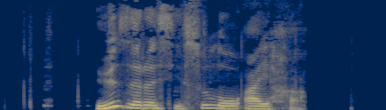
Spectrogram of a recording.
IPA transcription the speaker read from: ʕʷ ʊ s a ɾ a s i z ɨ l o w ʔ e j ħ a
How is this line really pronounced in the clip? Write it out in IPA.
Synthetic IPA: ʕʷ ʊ z a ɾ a s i s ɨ l o w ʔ a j ħ a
